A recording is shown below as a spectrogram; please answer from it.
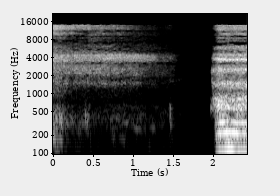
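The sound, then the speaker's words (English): A father imitates slow labour breathing to set the pace for a woman giving birth: one long, breathy exhale that fades into silence, then a sudden louder breathy sound begins. “I was trying to set the tone of the breathing for her. So I was doing like,”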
